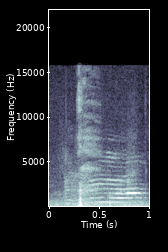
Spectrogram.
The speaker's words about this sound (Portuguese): esse momento foi a primeira participação do gato no episódio. É, isso é o gato. O gatinho tá chegando aqui perto do microfone.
